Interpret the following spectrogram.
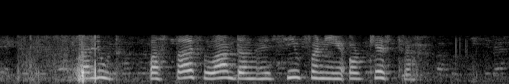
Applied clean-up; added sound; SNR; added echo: none; none; none; none.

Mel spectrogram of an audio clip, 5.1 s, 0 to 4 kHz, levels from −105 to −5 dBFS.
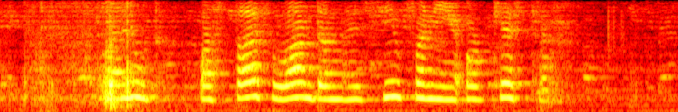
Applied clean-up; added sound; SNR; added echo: none; none; none; reverberation time 0.4 s.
